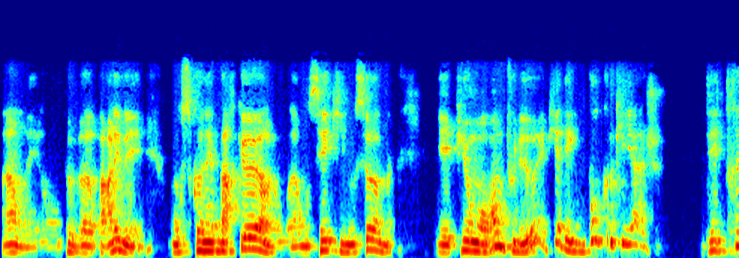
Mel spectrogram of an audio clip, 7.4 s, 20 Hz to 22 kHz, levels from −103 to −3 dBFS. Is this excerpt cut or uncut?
uncut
